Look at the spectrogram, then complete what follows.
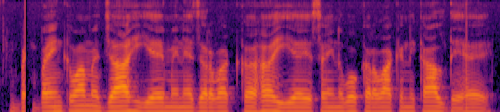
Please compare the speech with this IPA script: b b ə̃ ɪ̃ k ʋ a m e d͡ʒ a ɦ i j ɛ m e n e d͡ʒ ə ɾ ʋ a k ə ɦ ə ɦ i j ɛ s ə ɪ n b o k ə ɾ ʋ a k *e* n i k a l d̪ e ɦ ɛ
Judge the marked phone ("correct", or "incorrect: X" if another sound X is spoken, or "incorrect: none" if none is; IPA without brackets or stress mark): correct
